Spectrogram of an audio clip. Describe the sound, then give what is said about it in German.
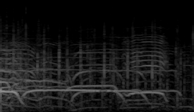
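A crowd of spectators and holidaymakers cheers and shouts encouragement at swimrun race participants, many overlapping voices rising and falling in a steady, lively roar that holds for a few seconds before easing off at the end. “Überall feuern uns Zuschauer und Kann-Urlauber an.”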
